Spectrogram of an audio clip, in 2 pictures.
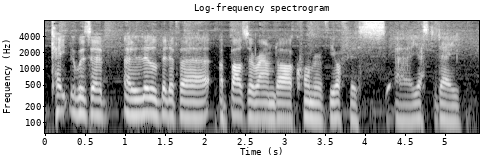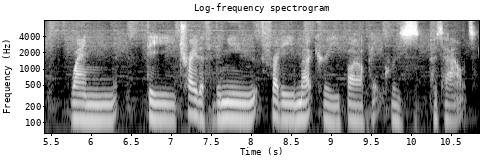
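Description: A man's voice: medium pitch, level tone, moderate pace, mellow, faint music behind. A man co-hosting a culture podcast in casual chat, hesitant, with restarts and dry asides. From England. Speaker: podcast co-host.

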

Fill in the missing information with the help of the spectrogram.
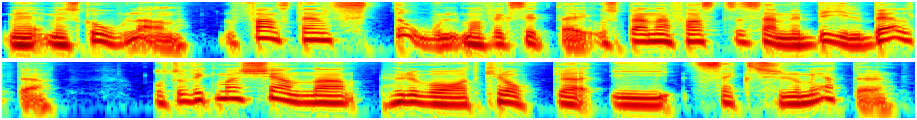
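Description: Gravelly-voiced laid-back man. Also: mid-range voice, big pitch swings, a bit bright, dry recording, clean studio sound. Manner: laid-back, joking, hesitant restarts. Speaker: podcast co-host. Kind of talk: casual chat.

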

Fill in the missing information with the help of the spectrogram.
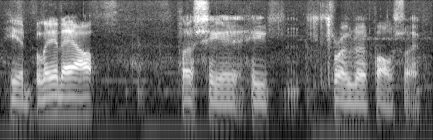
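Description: A low-voiced man recalls what he saw, halting and restarting as he goes. His tone is dark and mellow, with quiet music behind him. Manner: halting, plain-spoken, folksy. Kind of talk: recounting in an interview.

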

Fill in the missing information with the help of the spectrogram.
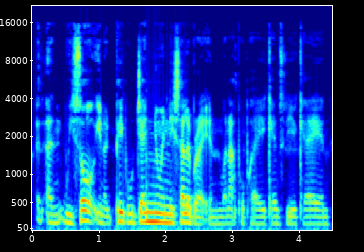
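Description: A man on a casual tech podcast tossing in quick quips and asides. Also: mid-range voice, level tone, darkish tone.

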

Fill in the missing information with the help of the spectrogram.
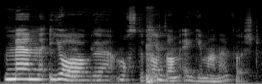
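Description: Lively, bright-voiced woman podcaster. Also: medium pitch. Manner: animated storytelling, acts out quotes. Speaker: podcast co-host. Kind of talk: casual chat.

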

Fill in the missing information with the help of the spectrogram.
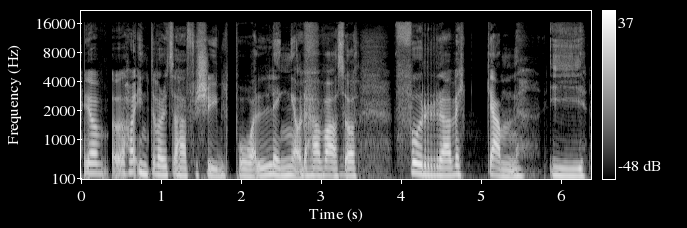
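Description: A woman's voice: lowish voice, no echo, clean studio sound. A woman co-hosting a parenting podcast, talking in a casual, chatty way with frequent fillers and laughs. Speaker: podcast co-host. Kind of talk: casual chat.

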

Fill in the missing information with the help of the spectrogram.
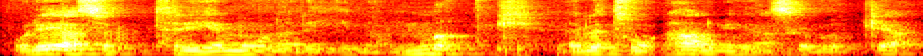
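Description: A man, a guest telling his story in a casual interview, animated and acting out what people said. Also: mid-range voice, reverberant, slight background noise. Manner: animated, acts out quotes with sudden loud bursts.

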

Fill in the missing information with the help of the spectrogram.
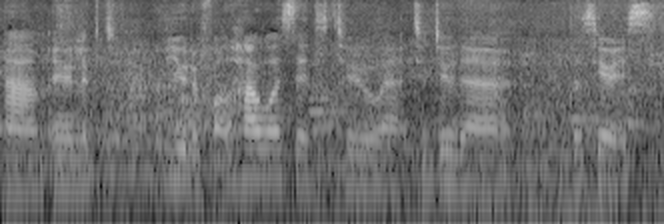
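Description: A woman's voice: low voice, fairly even intonation, measured pace, over loud music, a loud crowd, low-quality recording. A woman who is a native Swedish speaker, hosting a podcast in a casual, conversational interviewing style.

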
